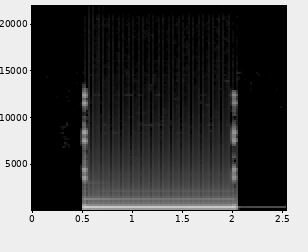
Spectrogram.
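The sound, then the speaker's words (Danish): A telephone busy tone on a call to Paraguay: one steady, mid-pitched beep lasting about one and a half seconds, clean and even in loudness, with no voices. “det er på sin plads at ringe til Paraguay for at høre, hvordan det går med mor.”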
